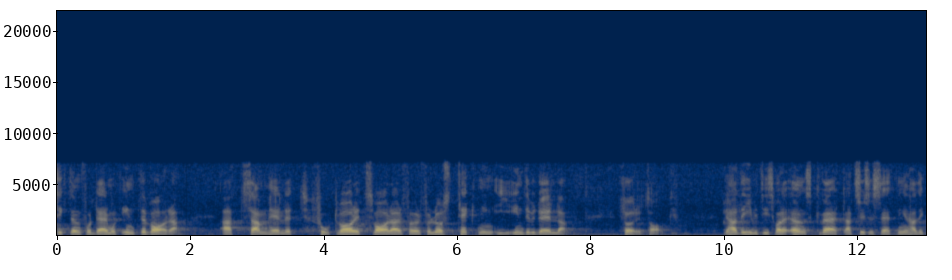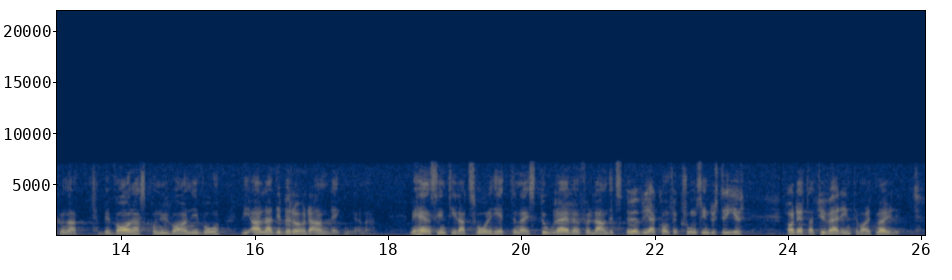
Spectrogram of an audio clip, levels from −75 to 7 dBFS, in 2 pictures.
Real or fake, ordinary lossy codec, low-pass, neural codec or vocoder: real; Opus, 64 kbps; 7.2 kHz; none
